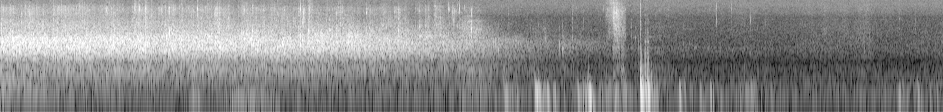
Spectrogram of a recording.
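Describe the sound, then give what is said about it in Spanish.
A crowd applauds for the Lord in a dense, steady wash of clapping for about five seconds, then it thins out into a handful of scattered, sharper claps before fading. “Entonces dale un aplauso al Señor.”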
